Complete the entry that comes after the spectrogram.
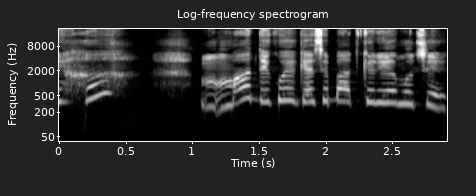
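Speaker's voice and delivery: high, loud acted indignation; offended complaint. Daughter telling on her partner to mother, offended high protest.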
